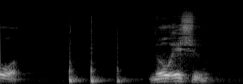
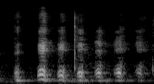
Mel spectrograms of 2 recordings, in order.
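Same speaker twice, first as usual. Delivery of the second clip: soft real laugh; 6 dB quieter than usual. Real, not acted. Laughing off opponent.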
